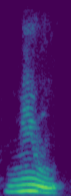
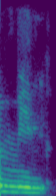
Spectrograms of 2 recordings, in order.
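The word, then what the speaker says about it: mil: So in Brazilian Portuguese where we do not pronounce the L at the end, we'll say new. And in European, we'll say meal.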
